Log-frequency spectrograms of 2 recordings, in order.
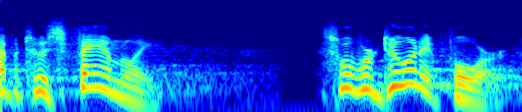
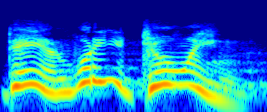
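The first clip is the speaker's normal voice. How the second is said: high, slowed questioning as God; God challenging; 6 semitones higher than usual. Pretend. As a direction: press him gently but pointedly. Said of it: "God's ever looked at you and said".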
